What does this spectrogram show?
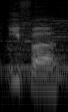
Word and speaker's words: Aoife: How do you pronounce that name? Aoife.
